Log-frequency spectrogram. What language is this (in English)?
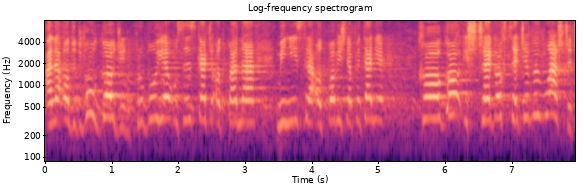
Polish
